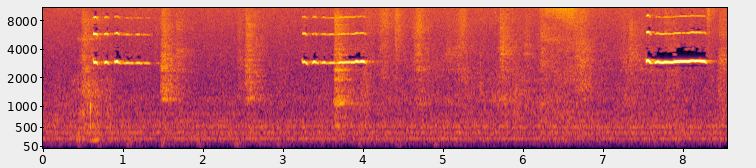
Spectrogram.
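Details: Young, abandoned, fostered Mississippi kites in Oklahoma being hand-fed and hungry give thin, high whistled begging calls in three short bursts a few seconds apart, over a quiet indoor hum.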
